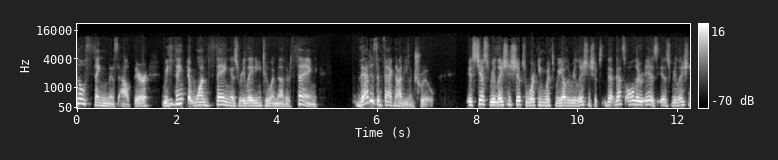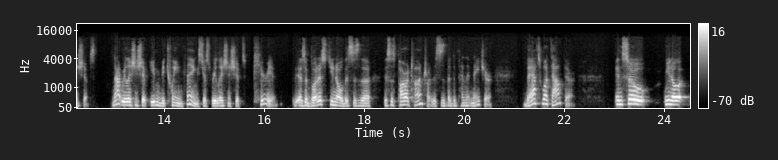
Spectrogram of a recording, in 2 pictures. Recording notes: Virtual Hangout.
